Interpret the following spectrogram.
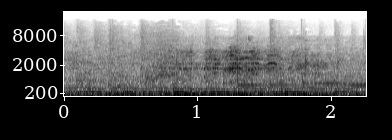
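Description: Background music with held notes, and an animal's cry over it about a second in.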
